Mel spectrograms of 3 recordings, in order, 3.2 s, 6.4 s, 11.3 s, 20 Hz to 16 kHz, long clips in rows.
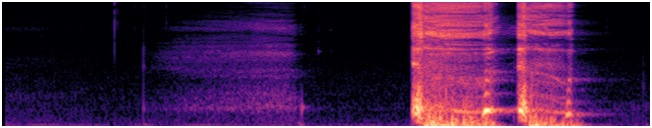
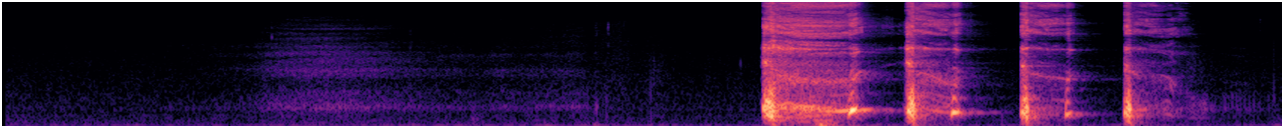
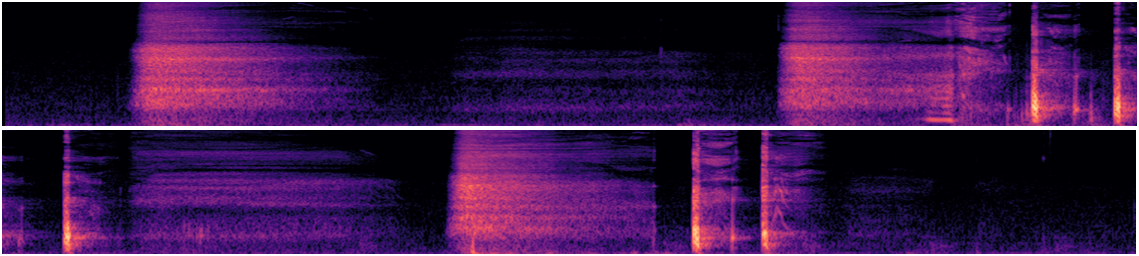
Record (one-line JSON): {"cough_length": "3.2 s", "cough_amplitude": 23904, "cough_signal_mean_std_ratio": 0.32, "three_cough_length": "6.4 s", "three_cough_amplitude": 13371, "three_cough_signal_mean_std_ratio": 0.23, "exhalation_length": "11.3 s", "exhalation_amplitude": 12632, "exhalation_signal_mean_std_ratio": 0.19, "survey_phase": "beta (2021-08-13 to 2022-03-07)", "age": "45-64", "gender": "Female", "wearing_mask": "No", "symptom_cough_any": true, "symptom_new_continuous_cough": true, "symptom_runny_or_blocked_nose": true, "symptom_sore_throat": true, "symptom_other": true, "smoker_status": "Never smoked", "respiratory_condition_asthma": false, "respiratory_condition_other": false, "recruitment_source": "Test and Trace", "submission_delay": "1 day", "covid_test_result": "Positive", "covid_test_method": "RT-qPCR", "covid_ct_value": 17.9, "covid_ct_gene": "ORF1ab gene", "covid_ct_mean": 18.4, "covid_viral_load": "950000 copies/ml", "covid_viral_load_category": "Low viral load (10K-1M copies/ml)"}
